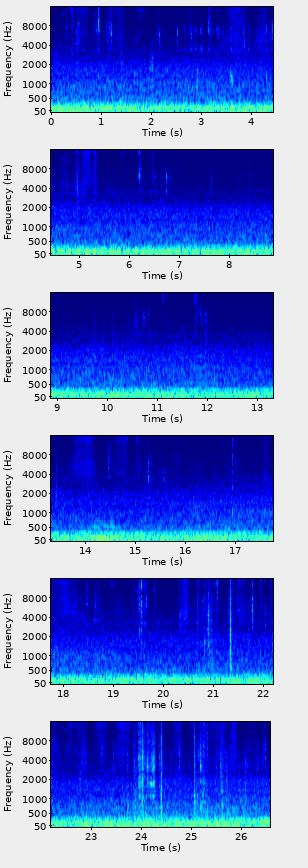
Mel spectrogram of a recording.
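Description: Steady low engine and road hum inside a car's cabin while driving, with a few faint clicks near the end.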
